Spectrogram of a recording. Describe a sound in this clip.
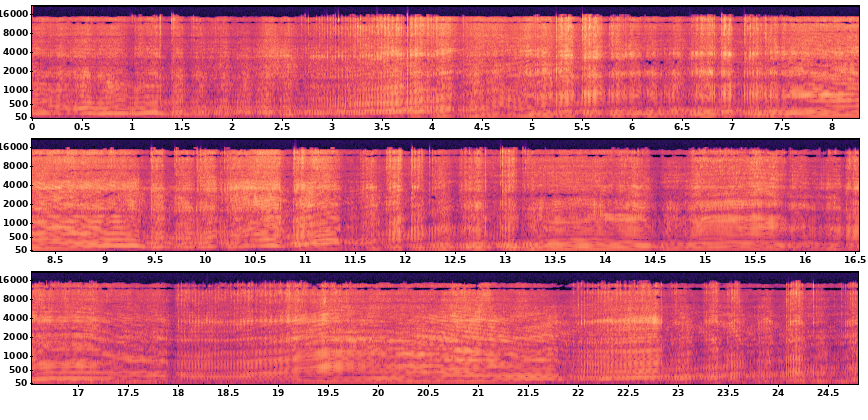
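A model plane's engine whines loudly, rising and falling in pitch as it swoops and hovers.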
